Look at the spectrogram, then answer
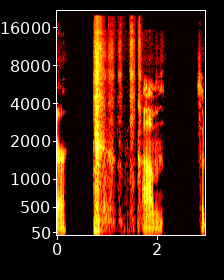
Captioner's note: laugh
